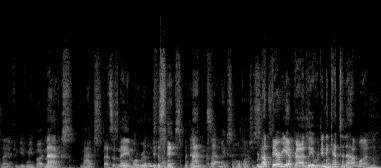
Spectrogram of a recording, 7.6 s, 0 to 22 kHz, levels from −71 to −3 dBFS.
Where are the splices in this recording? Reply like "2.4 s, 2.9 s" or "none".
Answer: none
